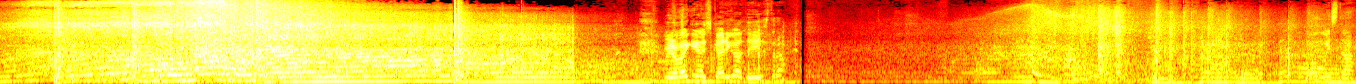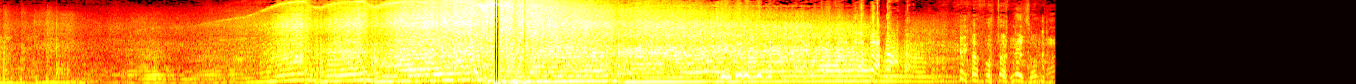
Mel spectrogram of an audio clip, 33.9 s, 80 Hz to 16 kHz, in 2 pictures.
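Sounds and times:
race car engine revving: 0.0s - 10.0s, 11.0s - 29.1s.

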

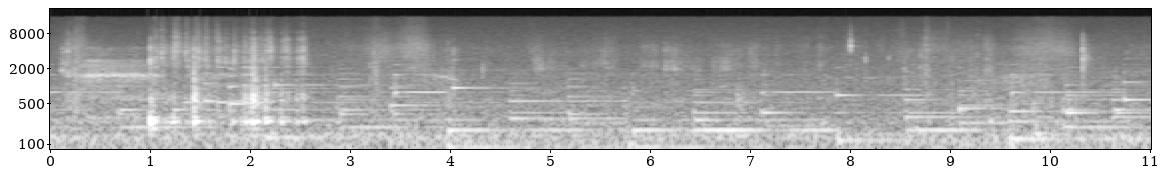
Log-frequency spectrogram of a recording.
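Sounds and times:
faint instrumental music: 0.0s - 11.0s.

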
